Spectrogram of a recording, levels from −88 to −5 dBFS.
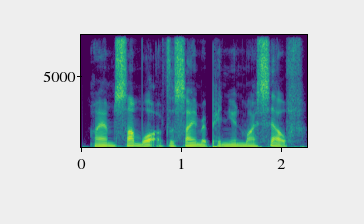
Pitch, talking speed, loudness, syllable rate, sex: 100 Hz, 210 wpm, -19 LUFS, 6.3 syllables/s, male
